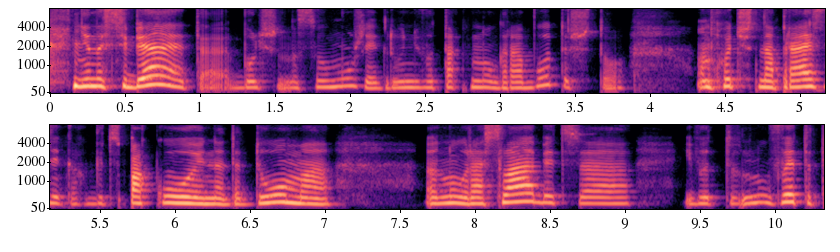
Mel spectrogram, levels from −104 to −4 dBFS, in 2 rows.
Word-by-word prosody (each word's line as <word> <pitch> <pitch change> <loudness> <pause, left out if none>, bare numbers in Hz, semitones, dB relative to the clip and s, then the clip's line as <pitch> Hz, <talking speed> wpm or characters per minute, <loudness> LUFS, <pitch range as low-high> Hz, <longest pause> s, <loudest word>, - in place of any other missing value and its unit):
не 260 -1 +8
на 260 - +5
себя 265 +5 +5
это, 220 -1 -9
а - - -15
больше 215 +1 -8
на 205 - -10
своего 225 +4 -7
мужа. 260 -4 -7
Я 190 - -5
говорю: 200 +2 -9
"У - - -4
него 215 0 -6
так 215 +1 -10
много 215 -3 -5
работы, 225 +7 -6
что 210 -1 -13 0.5
он 230 +1 +1
хочет 255 +4 -3
на 225 -1 +2
праздниках 225 -4 +1
быть 210 +1 -12
спокойно 225 -3 +3
д 190 +1 -6
дома 210 -2 +1 0.6
ну, 220 +1 +1
расслабиться, 220 -2 +1 0.3
и - - -10
вот, 215 0 -7
ну, 230 +5 -5
в 230 - -13
этот 265 -5 0
220 Hz, 185 wpm, -25 LUFS, 210-245 Hz, 0.6 s, не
